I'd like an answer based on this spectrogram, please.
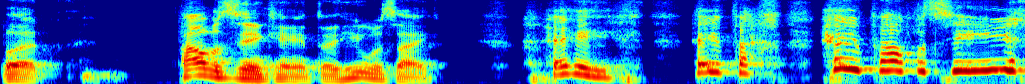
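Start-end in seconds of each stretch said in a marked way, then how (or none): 2.7-5.1 mock little-punk voice, much higher, slower. Speaker retells someone greeting Palpatine, mock little-punk greeting. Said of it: "act like a little punk".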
